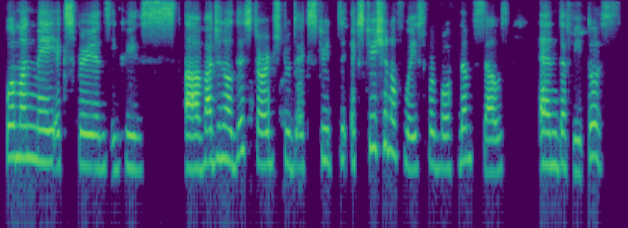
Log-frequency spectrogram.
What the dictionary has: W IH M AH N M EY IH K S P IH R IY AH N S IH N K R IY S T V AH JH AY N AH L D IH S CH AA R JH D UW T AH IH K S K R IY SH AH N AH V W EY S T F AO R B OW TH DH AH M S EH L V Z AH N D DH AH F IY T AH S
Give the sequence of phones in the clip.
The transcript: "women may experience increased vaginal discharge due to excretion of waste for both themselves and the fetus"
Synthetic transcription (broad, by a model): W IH M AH N M EY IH K S P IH R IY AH N S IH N K R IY S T V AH JH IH N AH L D IH S CH AA R JH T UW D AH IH K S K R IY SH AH N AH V W EY S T F AO R B OW TH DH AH M S EH L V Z AH N D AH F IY T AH S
